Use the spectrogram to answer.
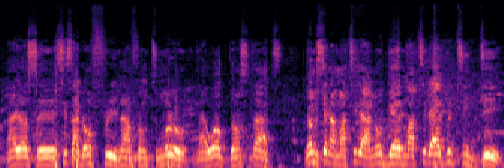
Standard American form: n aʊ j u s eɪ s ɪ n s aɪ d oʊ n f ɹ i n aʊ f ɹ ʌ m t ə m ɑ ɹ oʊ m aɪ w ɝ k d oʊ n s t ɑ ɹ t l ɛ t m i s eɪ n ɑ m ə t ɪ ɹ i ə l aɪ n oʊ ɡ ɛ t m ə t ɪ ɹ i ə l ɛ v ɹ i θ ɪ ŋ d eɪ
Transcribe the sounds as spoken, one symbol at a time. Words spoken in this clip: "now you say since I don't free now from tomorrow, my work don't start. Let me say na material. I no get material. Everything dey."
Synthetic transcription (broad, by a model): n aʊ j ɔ s eɪ s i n s aɪ d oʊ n f ɹ i n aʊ f ɹ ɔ m t ə m ɑ ɹ oʊ m aɪ w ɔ k d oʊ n s t ɑ t n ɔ m i s eɪ n ɑ m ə t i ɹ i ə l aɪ n oʊ ɡ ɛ m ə t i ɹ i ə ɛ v ɹ i t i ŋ d eɪ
